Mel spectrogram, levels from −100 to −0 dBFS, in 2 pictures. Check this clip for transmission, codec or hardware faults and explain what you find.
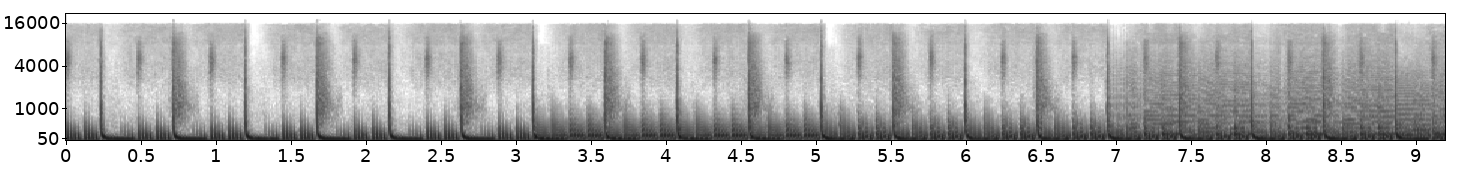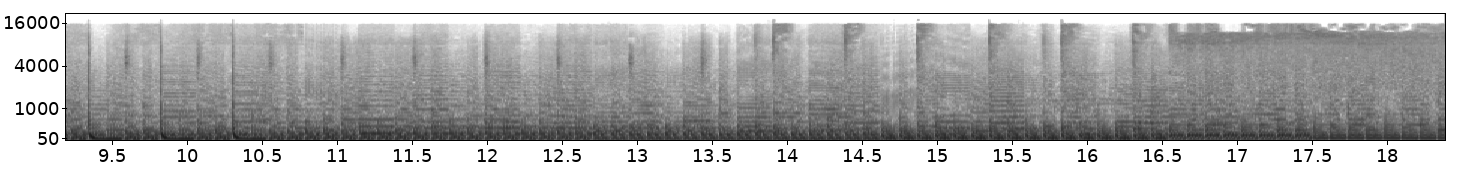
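Nothing stood out on listening to this clip.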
